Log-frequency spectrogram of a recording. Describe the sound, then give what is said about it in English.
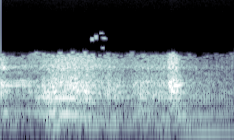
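A car engine drones steadily while driving, swelling into a throaty rev early on and surging briefly again near the end, with a low rumbling hum throughout and no voices. “I'm running the car. I'm driving, Ada.”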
